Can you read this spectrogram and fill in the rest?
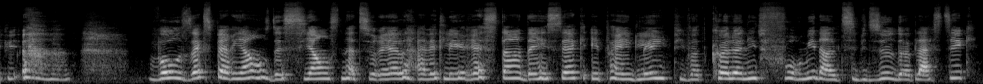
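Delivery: usual speaking voice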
